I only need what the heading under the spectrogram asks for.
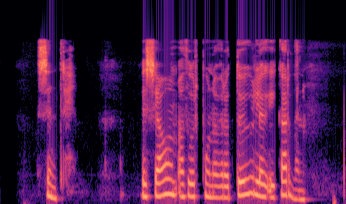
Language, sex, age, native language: Icelandic, female, 30-39, Icelandic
